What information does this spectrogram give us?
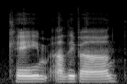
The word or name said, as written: Ceum a Libhain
